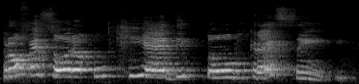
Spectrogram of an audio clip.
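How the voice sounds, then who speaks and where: A woman's voice: extremely high pitch, expressive, slow, darkish tone, heavily acted. A woman voicing a curious young pupil who eagerly asks the teacher questions. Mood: questioning. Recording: very echoey room.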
